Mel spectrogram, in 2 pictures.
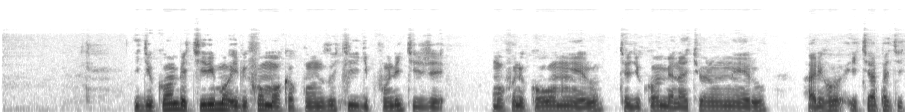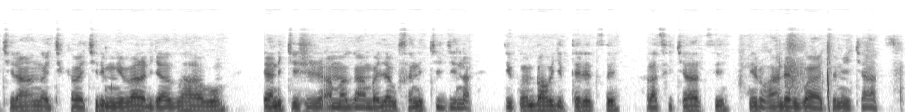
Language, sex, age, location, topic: Kinyarwanda, male, 18-24, Kigali, health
